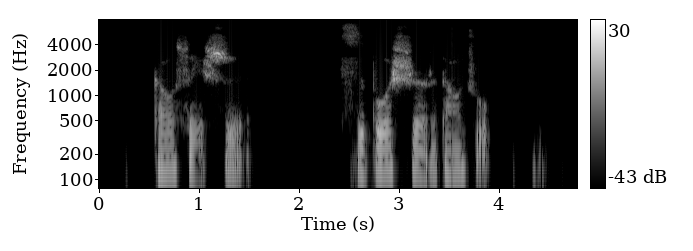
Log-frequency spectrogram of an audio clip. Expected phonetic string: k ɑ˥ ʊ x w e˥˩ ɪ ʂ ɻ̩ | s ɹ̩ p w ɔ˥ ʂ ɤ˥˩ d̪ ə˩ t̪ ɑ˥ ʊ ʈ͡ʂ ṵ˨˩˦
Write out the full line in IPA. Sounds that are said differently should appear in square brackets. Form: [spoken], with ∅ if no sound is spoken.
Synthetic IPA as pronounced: k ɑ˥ ʊ [s] w [e˨˩] ɪ ʂ ɻ̩ | s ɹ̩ p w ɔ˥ ʂ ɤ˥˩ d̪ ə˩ t̪ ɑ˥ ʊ ʈ͡ʂ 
